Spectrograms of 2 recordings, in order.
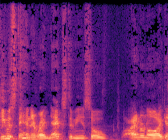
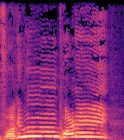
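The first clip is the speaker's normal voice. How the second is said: very high, loud, rowdy party whoop; 8 dB louder than usual. Retelling going down the aisle while everyone yells: retelling everyone yelling. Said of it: "everyone's yelling".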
